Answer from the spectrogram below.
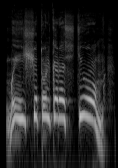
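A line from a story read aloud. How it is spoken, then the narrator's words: Squeaky interjection. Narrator (Russian): писклявым голоском вставил Рыжий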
